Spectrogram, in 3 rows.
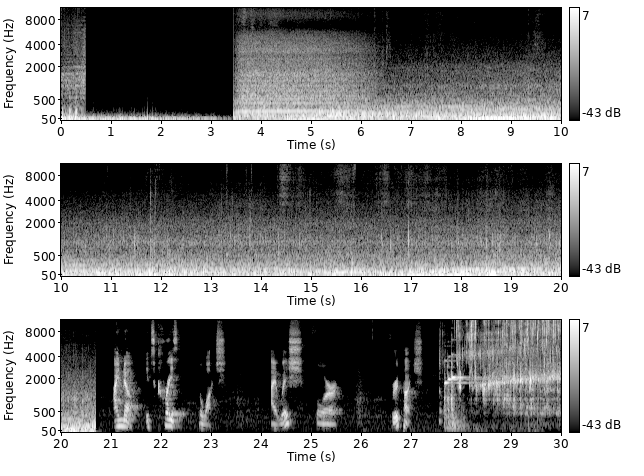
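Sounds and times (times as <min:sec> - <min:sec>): car engine and road rumble: 0:03.4 - 0:20.7.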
